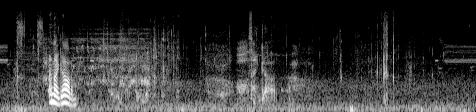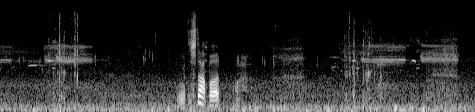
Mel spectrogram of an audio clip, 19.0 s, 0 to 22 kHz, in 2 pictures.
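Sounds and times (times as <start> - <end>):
water splash: 0.8 - 4.1
fishing tackle handling noise: 5.3 - 8.8, 10.5 - 11.2.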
